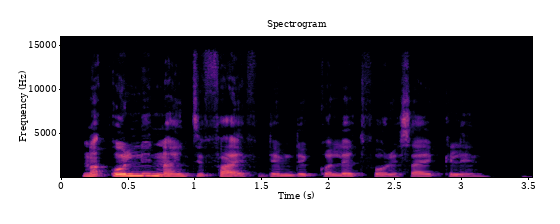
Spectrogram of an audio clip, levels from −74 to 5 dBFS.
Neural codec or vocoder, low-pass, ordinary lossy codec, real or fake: vocoder, 48 kHz, 128 mel bands, Vocos; 14.4 kHz; none; fake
